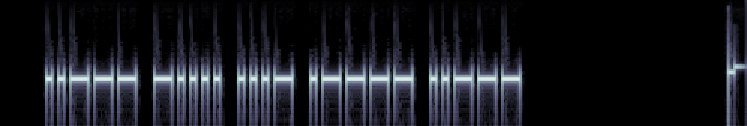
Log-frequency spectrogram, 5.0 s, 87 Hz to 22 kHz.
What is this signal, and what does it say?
Morse code, heard as a keyed tone, about 30 wpm, 700 Hz. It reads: 26V12
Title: Code Groups - 5 Letter:Numbers - 30wpm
